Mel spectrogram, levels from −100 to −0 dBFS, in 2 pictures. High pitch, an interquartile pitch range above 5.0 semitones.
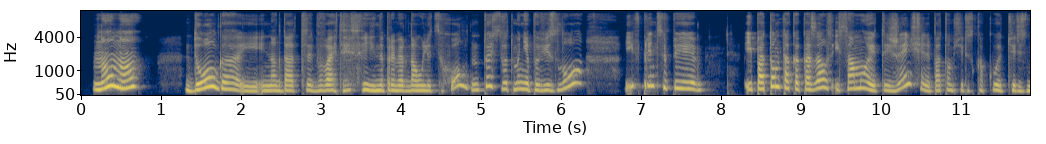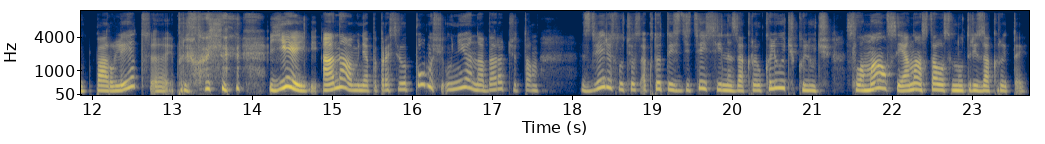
Yes: high, 225 Hz; wide, 5.4 semitones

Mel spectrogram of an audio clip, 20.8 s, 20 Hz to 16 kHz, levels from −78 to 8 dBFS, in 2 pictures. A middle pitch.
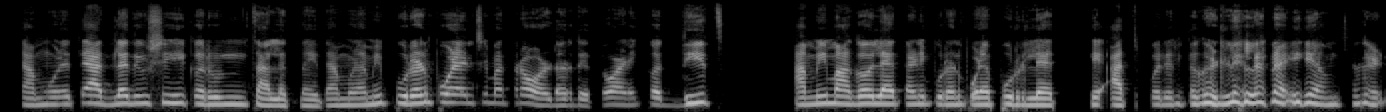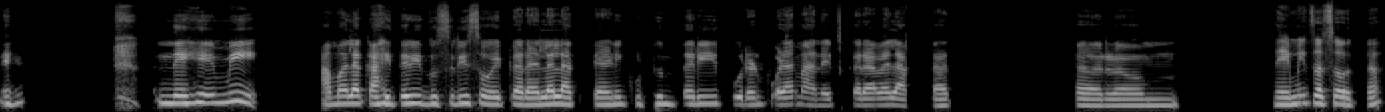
No: high, 205 Hz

